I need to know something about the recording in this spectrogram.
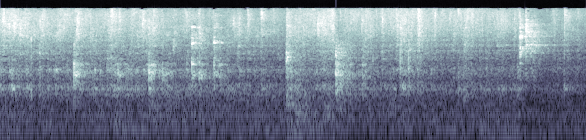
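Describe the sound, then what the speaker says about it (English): Onion, garlic and chipotle frying in hot olive oil for a chicken tortilla soup, a steady close sizzle with occasional stirring scrapes and bursts of crackle throughout. "once the oil is hot, I'm gonna add my onion, my garlic, and my chipotle"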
